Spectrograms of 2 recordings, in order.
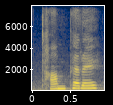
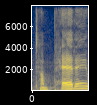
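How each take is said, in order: First: "Tampere?" said higher, weight on the second syllable TAM-PE-re; stress trial. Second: "Tampere?" with weight on the first syllable TAM, rising at the end; questioning stress trial. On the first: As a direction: try "Tampere?" with a higher, firmer middle. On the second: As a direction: ask "Tampere?" stressed at the front. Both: Shown as a demonstration. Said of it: "where's the emphasis?".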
